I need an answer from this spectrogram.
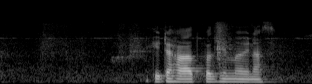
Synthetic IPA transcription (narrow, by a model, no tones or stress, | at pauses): iʈəɦaːt̪pəd̪simːəʋenas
